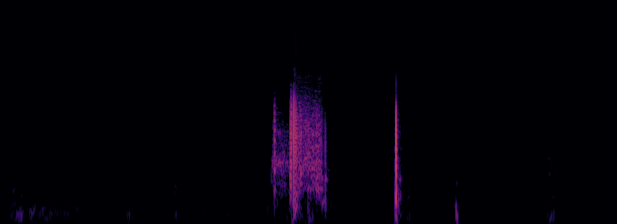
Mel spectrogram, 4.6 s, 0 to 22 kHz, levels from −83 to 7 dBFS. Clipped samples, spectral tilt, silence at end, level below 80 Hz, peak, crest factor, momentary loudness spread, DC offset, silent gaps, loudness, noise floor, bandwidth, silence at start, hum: under 0.1%; -2.5 dB/octave; 1.6 s; -82 dBFS; -8 dBFS; 40 dB; 14 LU; under 0.1%; none; -40 LUFS; -80 dBFS; 16.5 kHz; 2.05 s; none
